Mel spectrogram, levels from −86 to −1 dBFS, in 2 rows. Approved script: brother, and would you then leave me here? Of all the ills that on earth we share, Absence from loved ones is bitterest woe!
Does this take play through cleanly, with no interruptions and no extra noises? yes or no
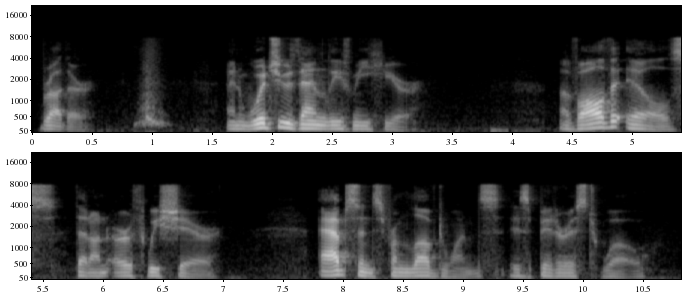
no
